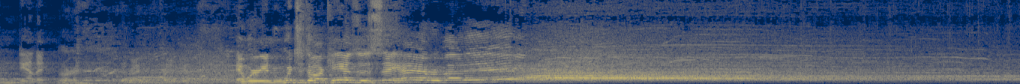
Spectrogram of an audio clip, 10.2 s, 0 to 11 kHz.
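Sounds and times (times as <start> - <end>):
speech: 0.2 - 5.6
laughter: 0.7 - 2.5
live audience cheering and whooping: 5.2 - 10.1.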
